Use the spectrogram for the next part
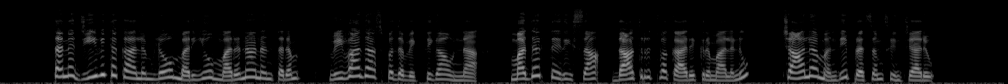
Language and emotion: Telugu, neutral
